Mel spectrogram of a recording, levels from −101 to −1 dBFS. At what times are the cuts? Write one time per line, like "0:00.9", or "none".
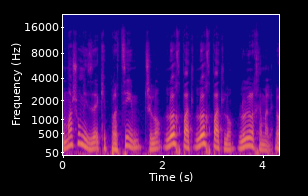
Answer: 0:01.6
0:02.6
